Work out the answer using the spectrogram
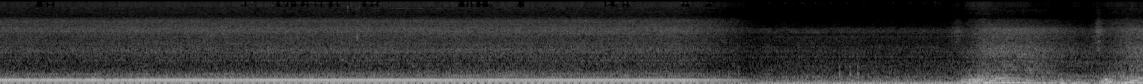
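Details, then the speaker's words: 2006 Volvo S40, first start after water pump and timing belt replacement: a steady, even hum that revs and settles with no knocks, ticks or rattles. No check engine light; running smooth. "all right guys so far so good there's no check engine light it's running smooth it's running good"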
